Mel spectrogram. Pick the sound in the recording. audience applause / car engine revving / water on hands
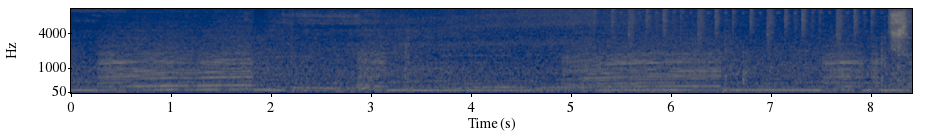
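car engine revving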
